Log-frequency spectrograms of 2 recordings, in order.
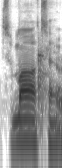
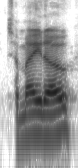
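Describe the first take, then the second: First: The middle vowel sounds like 'ah'. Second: The middle vowel sounds like 'ay'.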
